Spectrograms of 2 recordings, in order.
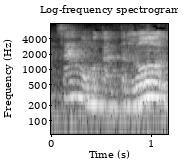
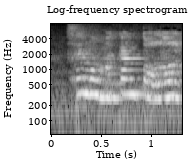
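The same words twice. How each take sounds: First: Said in the usual way. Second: Tolol instead of telur, slow; wrong pronunciation. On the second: Retold or imitated. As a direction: say tolol with a Taiwanese boss's accent. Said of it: "nadanya nggak enak". (ucapkan "tolol" pelan seperti bos Taiwan)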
